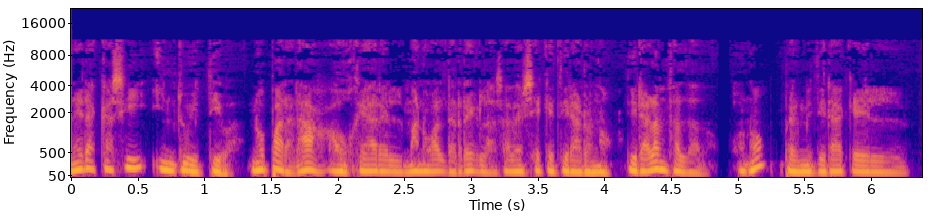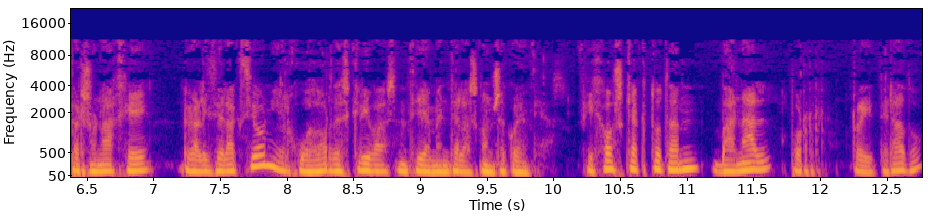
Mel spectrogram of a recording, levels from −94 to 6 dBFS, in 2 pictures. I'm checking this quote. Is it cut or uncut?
uncut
